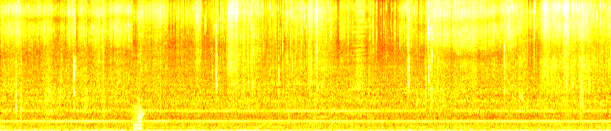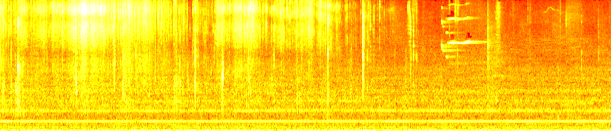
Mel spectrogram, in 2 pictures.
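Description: Close-miked eating: chewing and biting into Korean seasoned fried chicken, with small clicks and crinkles from a plastic glove, over a steady electrical hum.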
